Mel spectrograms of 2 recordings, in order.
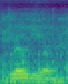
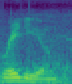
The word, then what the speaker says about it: Radio: It's not rodeo. Oh. It's radio. Well, in German it's radio.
